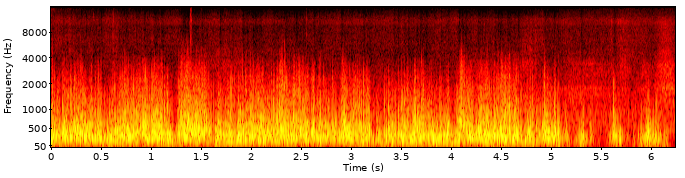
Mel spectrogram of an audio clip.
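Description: Wind buffeting the microphone outdoors, a steady rumbling noise that eases briefly near the end.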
